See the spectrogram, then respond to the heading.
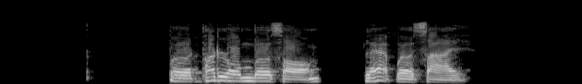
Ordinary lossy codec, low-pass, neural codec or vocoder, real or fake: none; none; codec, 16 kHz, 16 kbps, FreqCodec, larger model; fake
